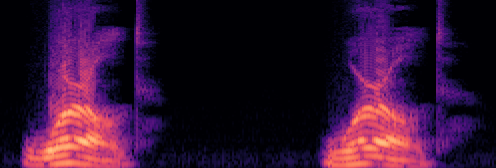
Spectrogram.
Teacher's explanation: World also has one syllable but includes an extra L sound pronounced world. The key difference is the dark L sound before the final D.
